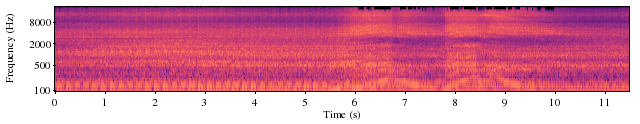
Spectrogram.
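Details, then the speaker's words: 7.3 Powerstroke diesel just fitted with a KC300X turbo, new downpipe and stack, first start; steady chuff idle with two quick revs and a puffing at the stack: small exhaust leak at the stack joint. "It blew a little leak about the stack."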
